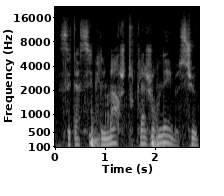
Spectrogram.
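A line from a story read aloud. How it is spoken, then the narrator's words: Whispered. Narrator (French): chuchota Poole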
